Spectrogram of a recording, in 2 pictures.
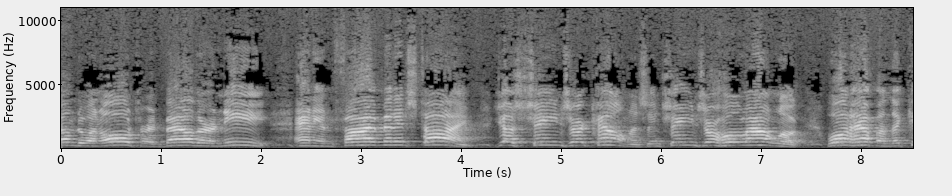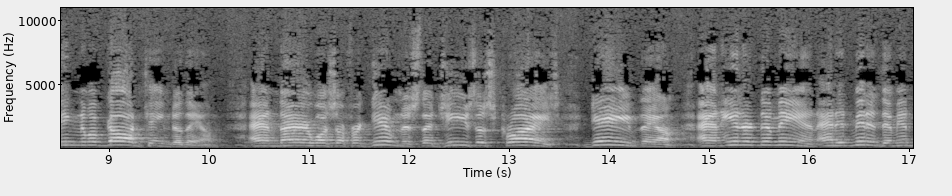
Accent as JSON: {"language": "English", "country": "United States", "said": "You know, I as an American, and you as an American, you wonder what's going to happen to our own country."}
